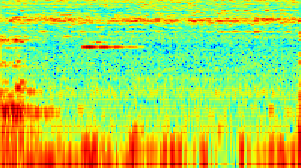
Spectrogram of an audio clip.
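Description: Near silence: faint room tone in a pause between sentences.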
